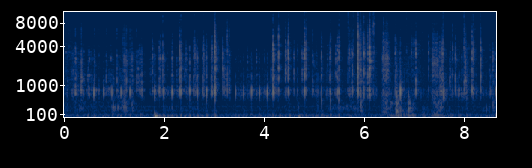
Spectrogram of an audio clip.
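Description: A hollow grey plastic Sega Saturn gamepad is held in both hands while the thumbs click its face buttons and D-pad. The result is a quick run of short, dry plastic clicks with a bright, crisp tone centered near 2 kHz. Each click dies away almost instantly, leaving very little low end.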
